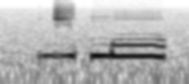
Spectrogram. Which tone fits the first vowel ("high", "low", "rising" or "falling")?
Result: high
